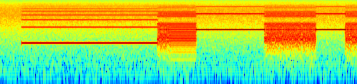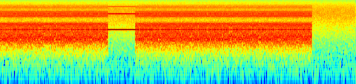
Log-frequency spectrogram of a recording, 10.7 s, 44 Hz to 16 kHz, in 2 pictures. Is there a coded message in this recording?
Yes: ZX Spectrum tape loading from 0.3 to 10.0 s, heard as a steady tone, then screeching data.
